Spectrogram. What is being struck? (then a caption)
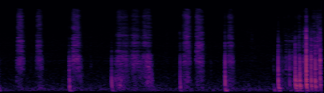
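Small flat printed cardboard card. Fingertips and short nails rub, trace and lightly tap a small, flat, pink printed cardboard photo card, thin and solid, held in the hand. Soft, dry scratchy swishes come in separate short strokes with quiet pauses between them. The clip ends with a louder flurry of quick, crisp taps.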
